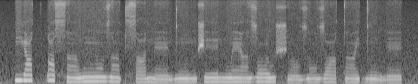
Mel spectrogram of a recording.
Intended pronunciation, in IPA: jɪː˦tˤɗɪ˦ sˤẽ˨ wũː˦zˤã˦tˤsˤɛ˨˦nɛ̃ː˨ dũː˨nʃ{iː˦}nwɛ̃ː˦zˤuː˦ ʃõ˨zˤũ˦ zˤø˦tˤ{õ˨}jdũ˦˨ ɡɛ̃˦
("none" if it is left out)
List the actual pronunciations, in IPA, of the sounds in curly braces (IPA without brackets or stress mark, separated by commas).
ɪː˦, õ˦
